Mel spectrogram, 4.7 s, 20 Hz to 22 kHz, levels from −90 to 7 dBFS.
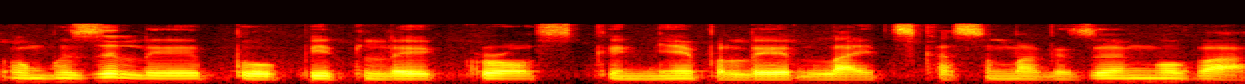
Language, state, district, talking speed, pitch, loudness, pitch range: Chakhesang, Nagaland, Dimapur, 140 wpm, 105 Hz, -17 LUFS, 100-110 Hz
